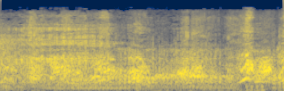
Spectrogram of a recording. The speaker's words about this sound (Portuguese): Agora solte os cães de verdade.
